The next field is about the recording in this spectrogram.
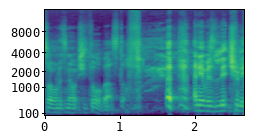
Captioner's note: laughing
